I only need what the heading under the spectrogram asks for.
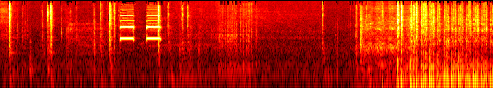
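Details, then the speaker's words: Budget Mercedes-Benz four-cylinder started after ground checks and refuelling to just over half a tank: the engine cranks and catches, then runs with an uneven, stumbling beat, not firing on all four; cause unknown, rewiring an ECU connector is suggested. "do you like that sounded like four almost for a second but definitely not poor right now"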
